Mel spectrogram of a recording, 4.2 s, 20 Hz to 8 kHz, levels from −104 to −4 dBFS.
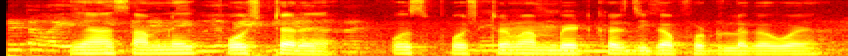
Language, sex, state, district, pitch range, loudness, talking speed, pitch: Hindi, male, Arunachal Pradesh, Lower Dibang Valley, 120-130 Hz, -17 LUFS, 210 wpm, 130 Hz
